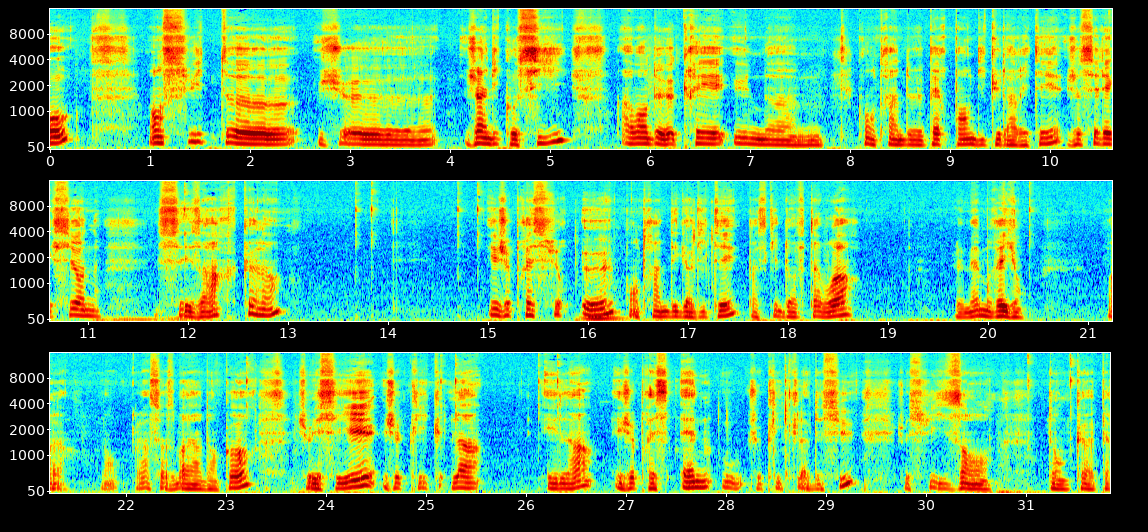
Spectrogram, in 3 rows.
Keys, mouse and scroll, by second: 0.4 scroll up 1, 10.5 click, 11.7 click, 13.6 click, 14.6 click, 16.9 typing, 20.3-23.3 drag, 25.0 click, 26.0 click, 28.4 n, 30.1 scroll down 1, 30.9 right click.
